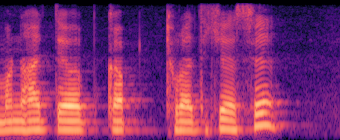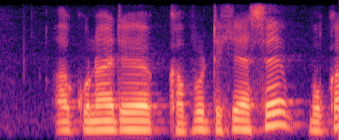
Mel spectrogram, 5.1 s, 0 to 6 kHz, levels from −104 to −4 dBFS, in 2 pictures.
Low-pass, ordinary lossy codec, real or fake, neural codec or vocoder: 5.4 kHz; none; real; none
